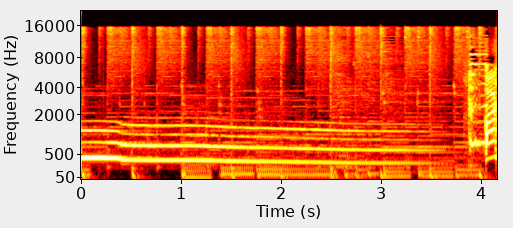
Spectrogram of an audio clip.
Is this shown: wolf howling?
yes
